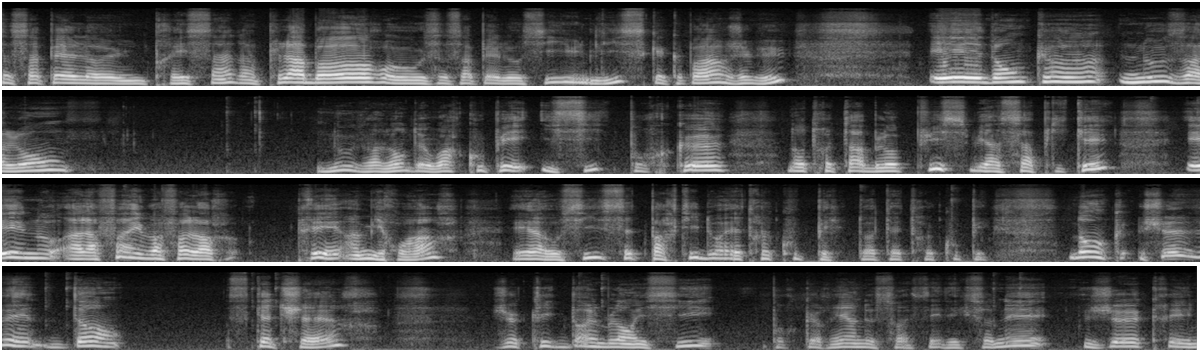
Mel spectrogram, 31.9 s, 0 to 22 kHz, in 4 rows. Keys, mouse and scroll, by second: 9.4 click, 14.8-15.9 scroll down 1, 15.6 right click, 16.2-16.7 scroll down 1, 16.7 right click, 18.9-21.1 scroll up 1, 21.1-21.7 scroll down 1, 21.7-22.3 right drag, 24.2 click, 25.6 click, 27.7 click, 30.5 click.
